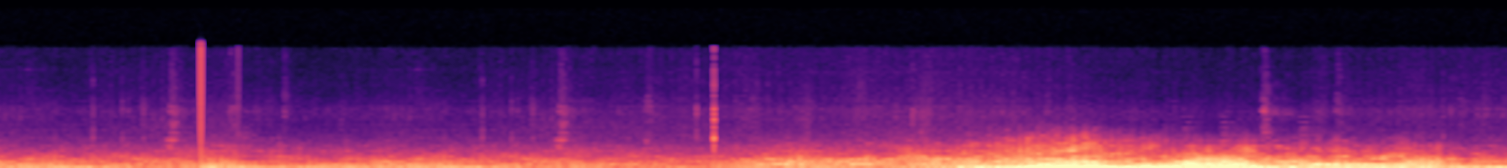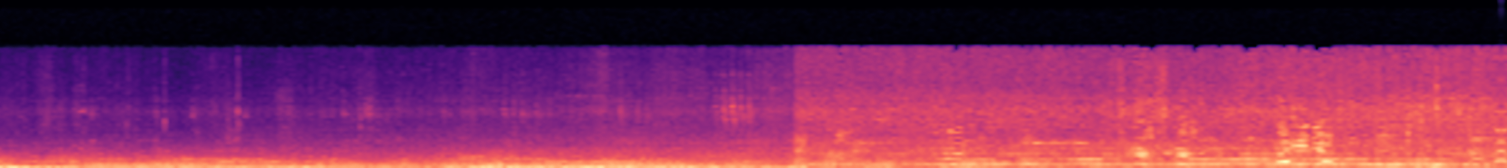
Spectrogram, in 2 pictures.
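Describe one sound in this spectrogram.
A jet engine roars overhead, swelling louder and then slowly easing off.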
